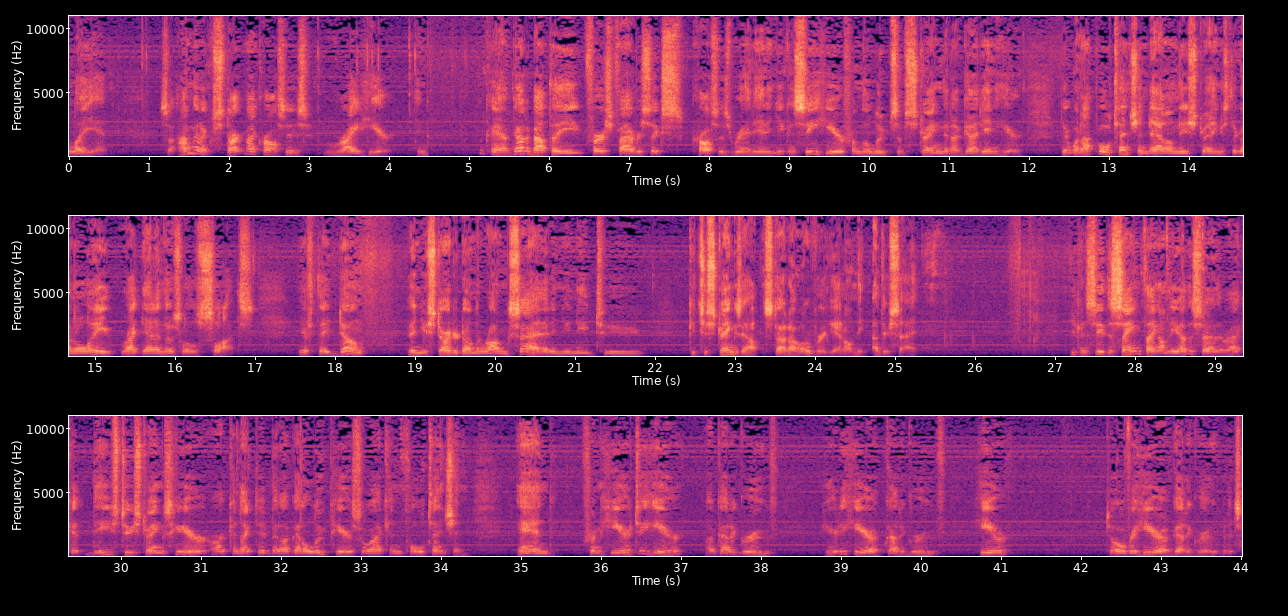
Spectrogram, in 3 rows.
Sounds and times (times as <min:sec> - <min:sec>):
Speech: 0:00.0 - 0:25.4, 0:27.2 - 0:38.2, 0:38.8 - 0:41.2, 0:42.3 - 0:44.0.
